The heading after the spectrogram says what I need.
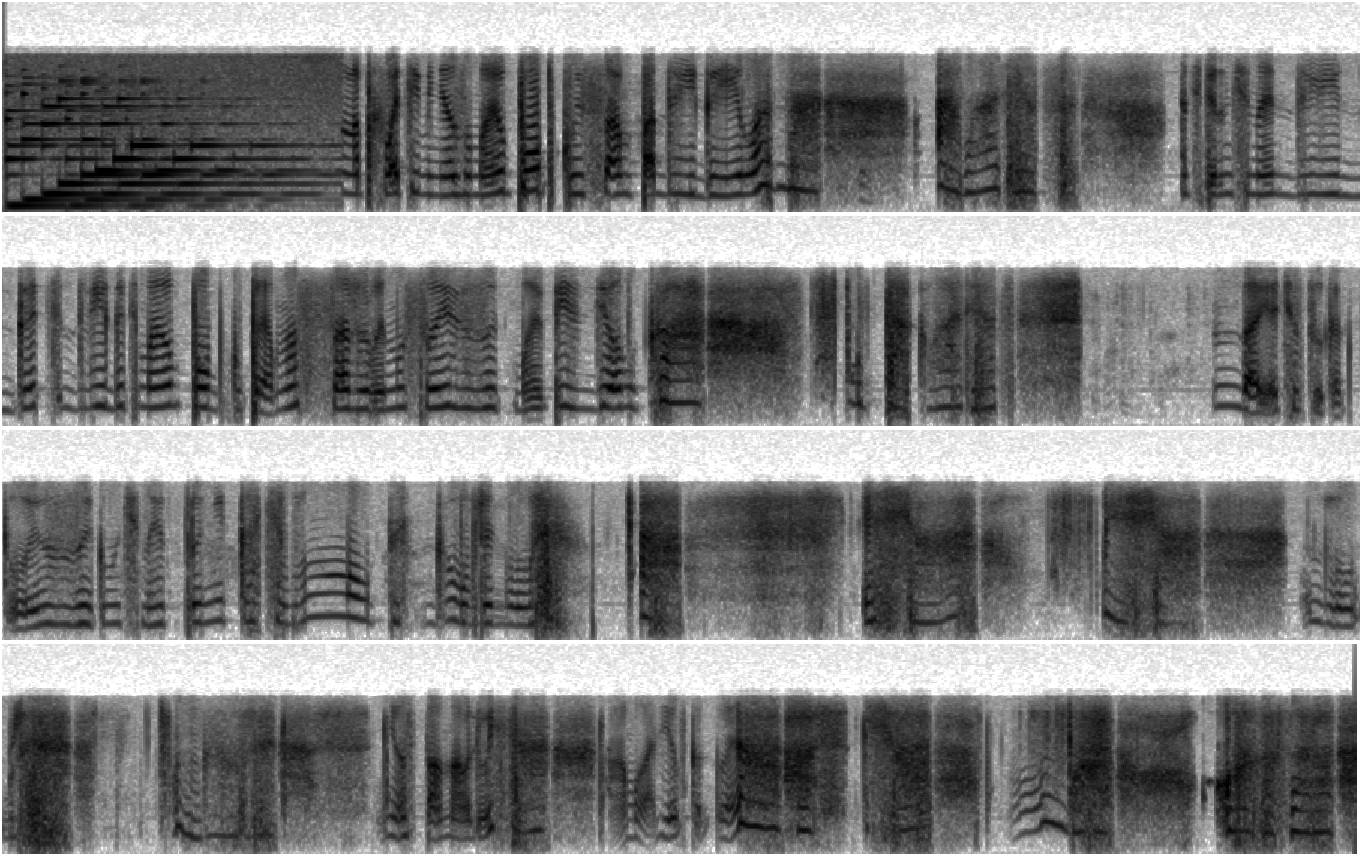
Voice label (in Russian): Секс по телефону Запись разговора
